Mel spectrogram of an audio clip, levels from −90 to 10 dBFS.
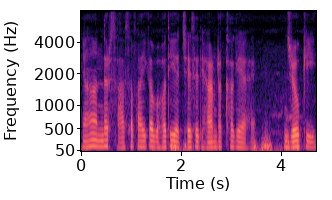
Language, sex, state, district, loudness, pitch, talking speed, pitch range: Hindi, male, Madhya Pradesh, Umaria, -22 LUFS, 120 Hz, 180 wpm, 110-125 Hz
